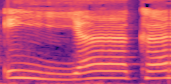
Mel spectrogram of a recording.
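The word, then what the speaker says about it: إِيَّاكَ: Iya, tapi dia bertasydid itu teman-teman sekalian, dia ada cara baca namanya naber. Naber itu dia ditekan makhrajnya lebih kuat sehingga nadanya lebih tinggi. Jadi bukan dibaca cuman iya, tapi tekan makhraj ya-nya di mana tengah lidah ke atas.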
